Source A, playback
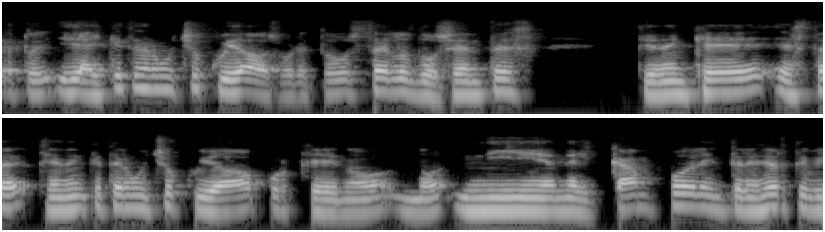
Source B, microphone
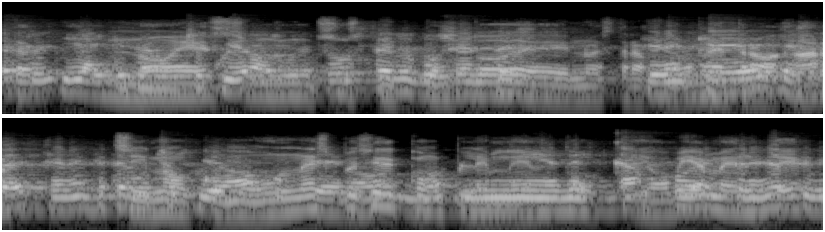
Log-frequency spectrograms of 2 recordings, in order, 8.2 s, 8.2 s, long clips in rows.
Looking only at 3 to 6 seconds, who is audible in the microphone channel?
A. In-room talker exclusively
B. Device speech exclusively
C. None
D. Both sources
D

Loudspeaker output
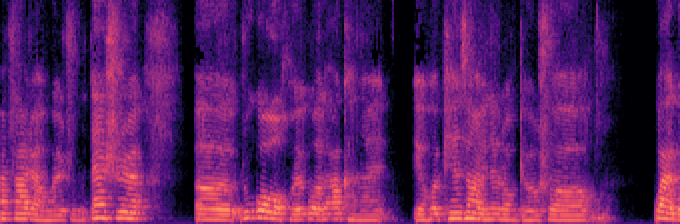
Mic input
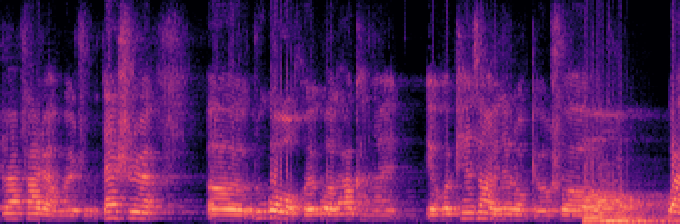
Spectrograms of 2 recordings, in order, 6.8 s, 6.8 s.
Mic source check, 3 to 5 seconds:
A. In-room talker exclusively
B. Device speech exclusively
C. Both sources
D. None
B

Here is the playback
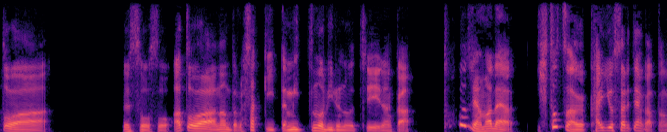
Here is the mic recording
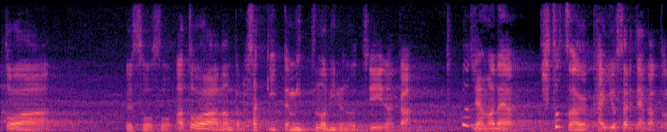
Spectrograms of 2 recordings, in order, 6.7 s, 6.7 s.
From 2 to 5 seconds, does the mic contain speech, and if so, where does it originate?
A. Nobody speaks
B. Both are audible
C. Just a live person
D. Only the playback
D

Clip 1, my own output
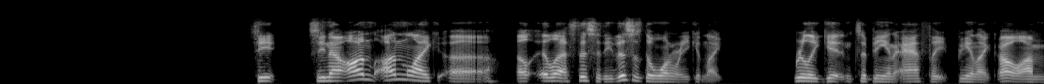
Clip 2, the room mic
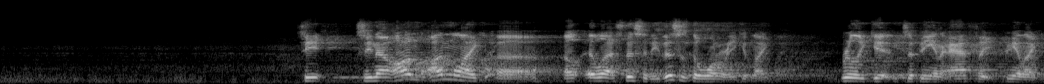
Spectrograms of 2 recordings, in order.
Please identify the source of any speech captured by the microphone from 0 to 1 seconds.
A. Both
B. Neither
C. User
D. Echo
B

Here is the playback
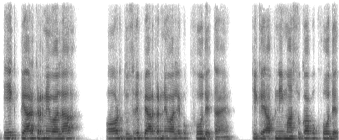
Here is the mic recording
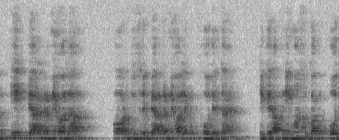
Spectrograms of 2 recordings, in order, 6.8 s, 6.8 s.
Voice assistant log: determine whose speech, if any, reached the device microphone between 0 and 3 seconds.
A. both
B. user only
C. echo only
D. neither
C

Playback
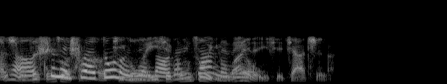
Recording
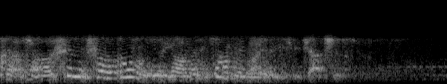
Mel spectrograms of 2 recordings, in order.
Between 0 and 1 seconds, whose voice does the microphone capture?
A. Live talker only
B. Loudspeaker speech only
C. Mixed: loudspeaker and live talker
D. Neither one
B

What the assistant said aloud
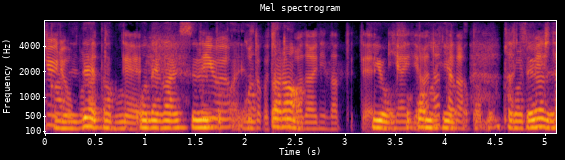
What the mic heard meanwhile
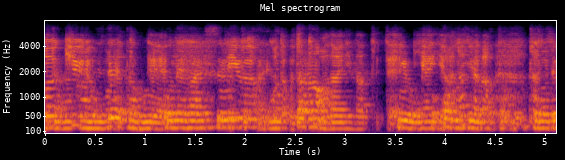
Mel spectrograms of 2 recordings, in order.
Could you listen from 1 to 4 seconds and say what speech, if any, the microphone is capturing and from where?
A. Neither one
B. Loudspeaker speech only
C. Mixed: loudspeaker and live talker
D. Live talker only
B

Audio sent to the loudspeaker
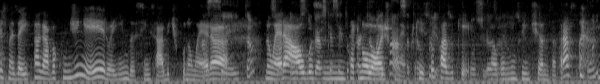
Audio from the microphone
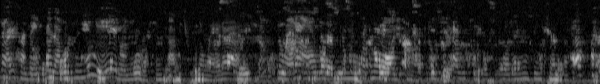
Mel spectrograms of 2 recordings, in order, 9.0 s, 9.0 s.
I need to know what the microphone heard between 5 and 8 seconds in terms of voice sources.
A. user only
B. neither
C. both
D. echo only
D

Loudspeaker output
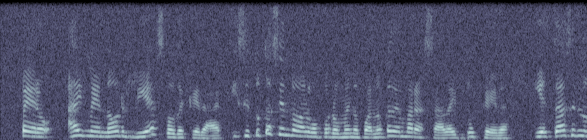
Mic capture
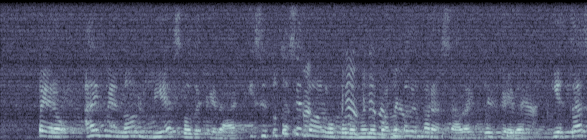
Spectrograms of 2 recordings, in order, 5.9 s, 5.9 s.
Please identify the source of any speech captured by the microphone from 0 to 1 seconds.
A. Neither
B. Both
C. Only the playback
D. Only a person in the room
C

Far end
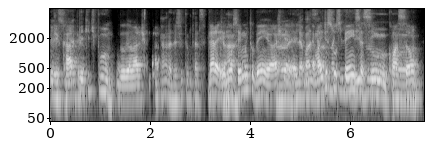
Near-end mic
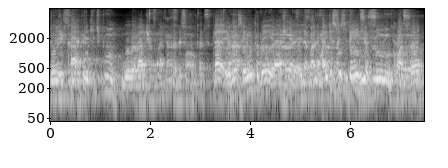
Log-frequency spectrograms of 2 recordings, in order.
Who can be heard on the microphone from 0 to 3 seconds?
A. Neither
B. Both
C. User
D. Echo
B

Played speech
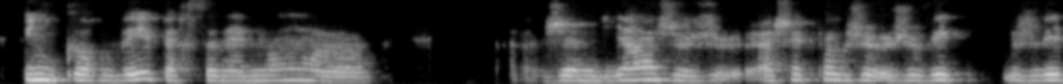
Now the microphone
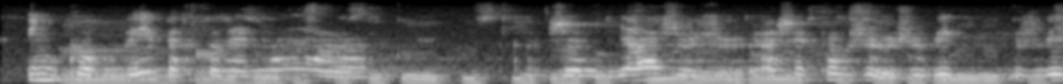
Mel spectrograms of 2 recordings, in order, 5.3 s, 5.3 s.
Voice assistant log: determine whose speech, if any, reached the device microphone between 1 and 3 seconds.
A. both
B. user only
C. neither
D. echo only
A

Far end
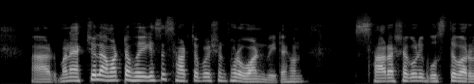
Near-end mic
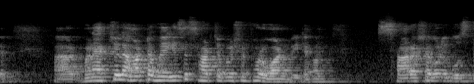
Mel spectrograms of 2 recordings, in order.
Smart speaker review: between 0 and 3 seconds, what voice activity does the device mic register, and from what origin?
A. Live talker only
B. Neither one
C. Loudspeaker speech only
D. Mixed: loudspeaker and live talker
C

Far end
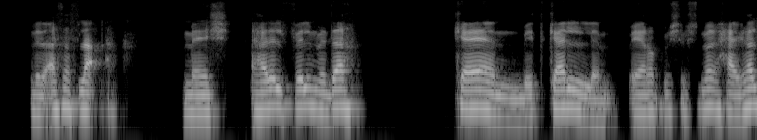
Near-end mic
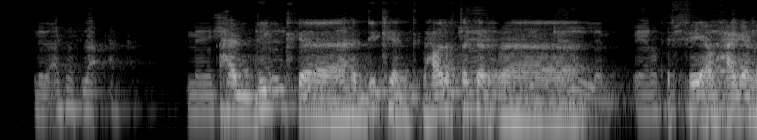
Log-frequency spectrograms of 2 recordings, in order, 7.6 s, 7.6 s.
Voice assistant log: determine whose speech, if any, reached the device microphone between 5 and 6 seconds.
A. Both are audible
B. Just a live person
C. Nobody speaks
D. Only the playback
A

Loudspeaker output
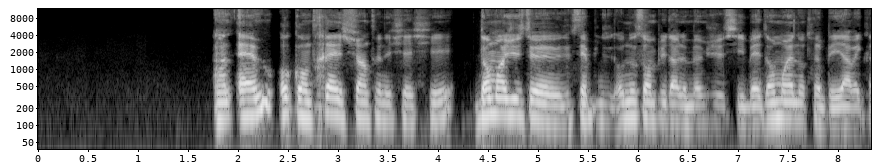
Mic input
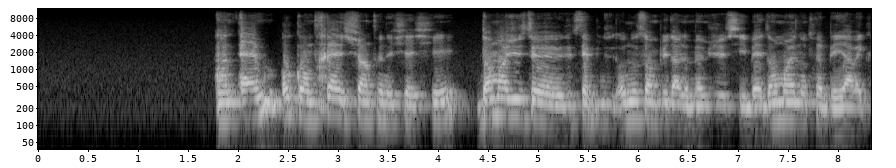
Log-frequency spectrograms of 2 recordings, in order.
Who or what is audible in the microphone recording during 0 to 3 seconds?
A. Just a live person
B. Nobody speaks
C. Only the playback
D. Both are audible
C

